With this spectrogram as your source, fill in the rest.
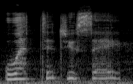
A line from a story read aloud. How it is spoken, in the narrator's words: she whispered weakly, her throat dry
